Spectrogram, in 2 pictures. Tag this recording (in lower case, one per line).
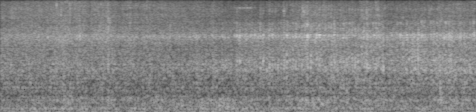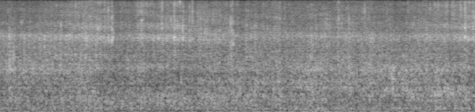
truck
